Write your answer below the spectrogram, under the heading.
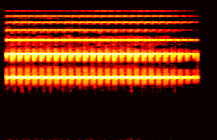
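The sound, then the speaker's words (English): A telephone rings with a rapid electronic trill of many quick, bright beeps lasting about two seconds, steady at first and then fading slightly before stopping. “And after a few moments, the phone rang.”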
